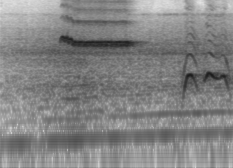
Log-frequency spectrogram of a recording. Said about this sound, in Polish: Tutaj był znak, zakaz wyprzedzania, a tamten samochód nas wyprzedził. Dokąd on się tak śpieszy?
